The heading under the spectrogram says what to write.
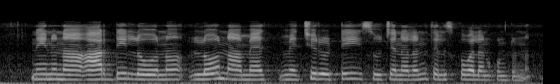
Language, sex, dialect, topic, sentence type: Telugu, male, Telangana, banking, statement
